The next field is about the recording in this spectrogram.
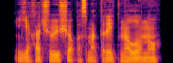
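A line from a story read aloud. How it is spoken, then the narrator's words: Stubborn mutter. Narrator (Russian): упрямо пробормотал Чернохвост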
